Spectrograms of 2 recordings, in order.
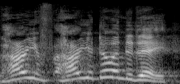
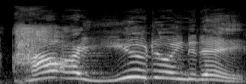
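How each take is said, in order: First: Put-on high, loud hello to an elderly friend; raised-voice imitation of greeting someone; loud retold greeting. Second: Drawn-out, high, loud "How are you doing today"; stretched words at raised volume; slow loud greeting. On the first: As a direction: call out a cheery greeting. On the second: Retold or imitated. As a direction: spell it out slowly for an elderly listener. Greeting repeated slowly for elderly woman.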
